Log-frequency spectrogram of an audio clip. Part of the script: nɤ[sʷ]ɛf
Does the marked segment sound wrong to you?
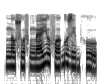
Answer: no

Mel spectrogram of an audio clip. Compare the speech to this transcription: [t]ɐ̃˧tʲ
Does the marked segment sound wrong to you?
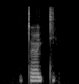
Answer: no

